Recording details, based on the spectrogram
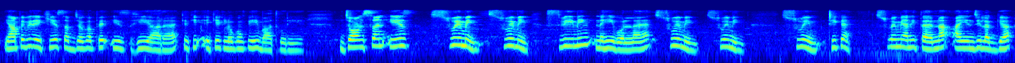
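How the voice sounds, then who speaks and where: A patient woman teacher with an Indian accent walks through a worksheet, repeating words and spelling them out letter by letter. Her voice sits fairly high, and the recording sounds a little dull and muffled. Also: moderate pace, darkish tone. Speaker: English teacher. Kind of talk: explaining a worksheet lesson.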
